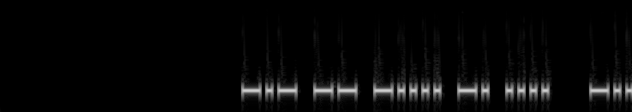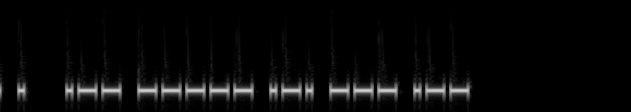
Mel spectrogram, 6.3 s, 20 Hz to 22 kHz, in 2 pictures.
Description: Morse code, heard as a keyed tone, about 40 wpm, 700 Hz. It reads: KM6NH DE W0ROW
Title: USA Callsign DE Callsign - 5 Characters - 40wpm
